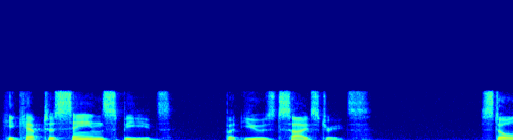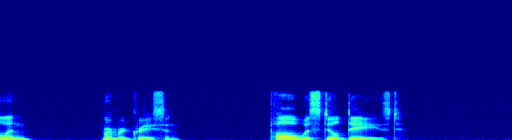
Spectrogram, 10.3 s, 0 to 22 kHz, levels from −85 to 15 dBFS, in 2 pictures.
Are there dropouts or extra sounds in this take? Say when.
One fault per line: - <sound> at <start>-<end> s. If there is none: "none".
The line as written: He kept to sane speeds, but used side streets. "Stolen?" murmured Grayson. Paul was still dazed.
none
